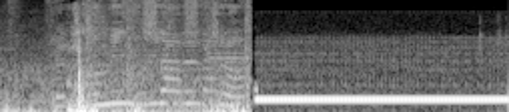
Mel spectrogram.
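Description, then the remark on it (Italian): A brief burst of busy, clattering noise cuts off abruptly into a steady, unbroken telephone dial tone that hums loudly and evenly until the end, at the start of a recorded radio phone call. “Quindi mando subito la registrazione di quella telefonata fatta qualche sera fa.”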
